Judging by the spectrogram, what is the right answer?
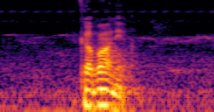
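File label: "gabania", Teotitlán del Valle Zapotec; despierto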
